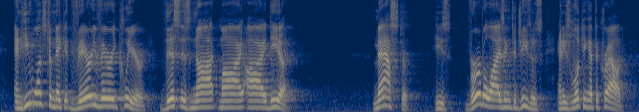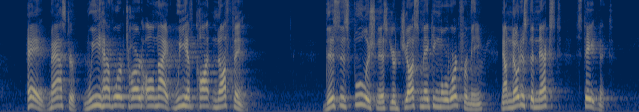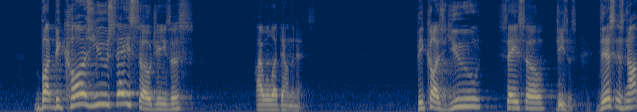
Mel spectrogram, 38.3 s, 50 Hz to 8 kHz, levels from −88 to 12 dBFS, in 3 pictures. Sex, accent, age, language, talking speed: male, American, 50-69, English, 115 wpm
